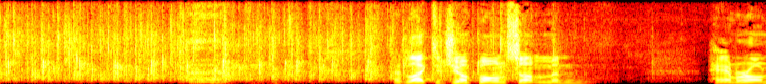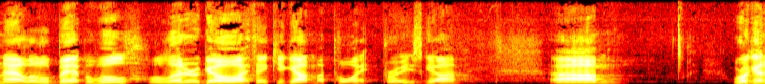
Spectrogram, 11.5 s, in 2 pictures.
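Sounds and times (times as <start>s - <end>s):
audience applauding: 0.0s - 4.0s
speech: 2.9s - 4.5s, 5.3s - 10.5s, 11.2s - 11.4s.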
